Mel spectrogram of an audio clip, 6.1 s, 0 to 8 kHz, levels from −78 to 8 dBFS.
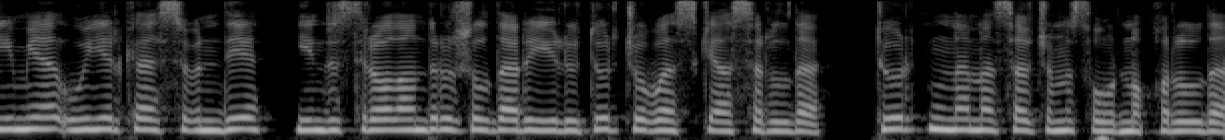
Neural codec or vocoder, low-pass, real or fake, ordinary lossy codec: codec, 16 kHz, 4.8 kbps, FACodec; none; fake; none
